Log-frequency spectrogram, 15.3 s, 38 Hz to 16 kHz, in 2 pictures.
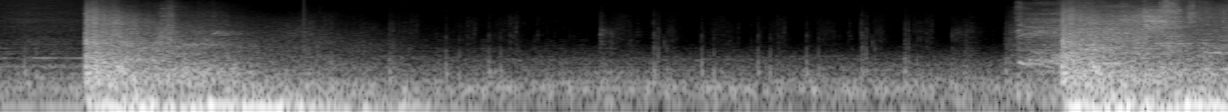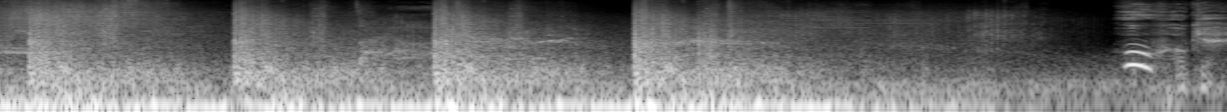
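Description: Rapid bursts of gunfire from Mass Effect 1 combat aboard the derelict ship MSV Cornucopia, loud and close, with repeated volleys and pauses between them and breathy sighs in between.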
